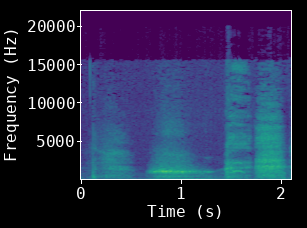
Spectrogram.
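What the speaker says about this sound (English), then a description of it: "Breathe, Matt." A man breathes heavily to calm himself: a few deep, audible inhales and exhales close to the microphone, separated by short pauses, with a small click at the end.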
